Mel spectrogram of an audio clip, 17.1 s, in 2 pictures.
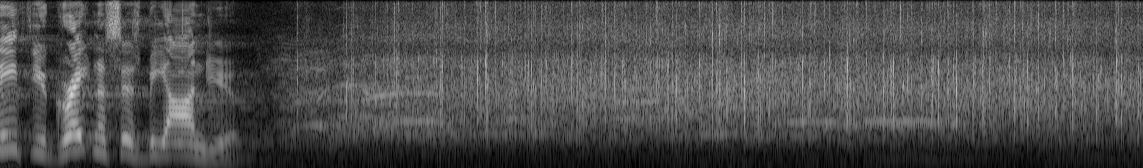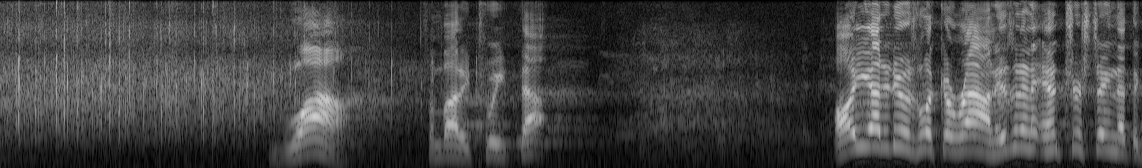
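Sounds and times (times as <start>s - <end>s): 
speech: 0.0s - 1.9s, 10.8s - 12.8s, 14.8s - 17.1s
audience applause: 2.2s - 11.8s
laughter: 13.2s - 14.8s.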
